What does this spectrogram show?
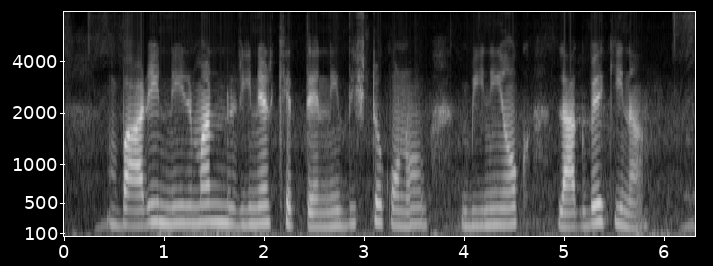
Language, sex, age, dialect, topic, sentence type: Bengali, female, 36-40, Standard Colloquial, banking, question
